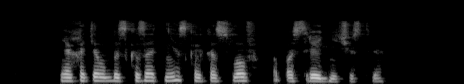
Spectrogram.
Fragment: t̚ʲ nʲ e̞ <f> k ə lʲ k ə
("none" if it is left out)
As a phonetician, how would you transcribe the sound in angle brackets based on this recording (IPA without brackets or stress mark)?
s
